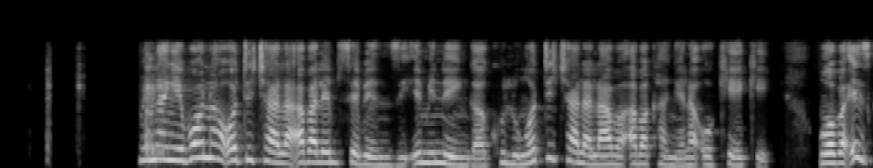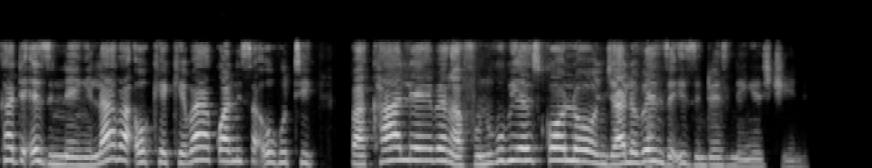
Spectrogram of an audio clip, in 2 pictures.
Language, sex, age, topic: North Ndebele, female, 36-49, education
